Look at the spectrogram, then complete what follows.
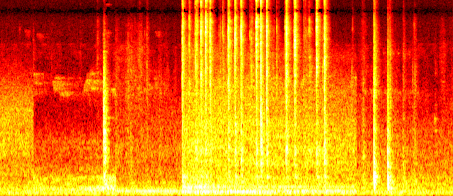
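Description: Ratchet strap being tightened around a wooden carving to clamp a glued joint: a quick run of sharp clicks for about three seconds, then two more clicks.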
